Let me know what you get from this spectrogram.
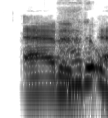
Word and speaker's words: Adidon: Because like the story of Adidon, am I saying that right? – Adidon. – Why is that so hard for me? The story of Adidon. – Just think of Adidas.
